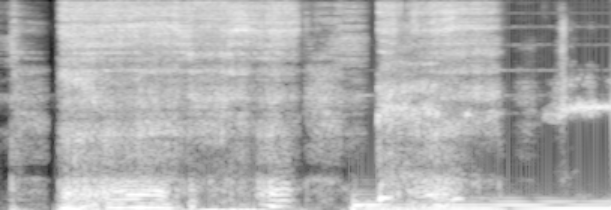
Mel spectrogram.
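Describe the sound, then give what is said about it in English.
A voice imitates terrible whistling that sounds like spitting, a sputtering, spitting sound in two loud, noisy bursts with a short break between them, with no other sounds. “spitting”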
